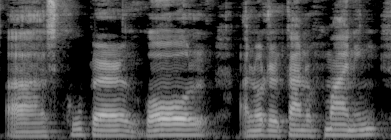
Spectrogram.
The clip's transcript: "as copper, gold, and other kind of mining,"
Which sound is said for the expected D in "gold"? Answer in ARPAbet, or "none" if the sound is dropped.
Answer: none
